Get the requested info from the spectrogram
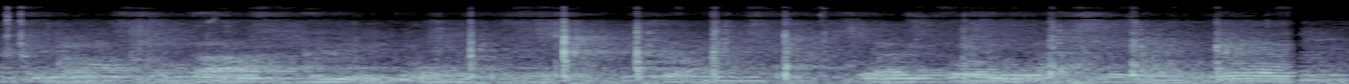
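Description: Indistinct voices talking in a hard-floored room, with a few short sharp taps around the middle.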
